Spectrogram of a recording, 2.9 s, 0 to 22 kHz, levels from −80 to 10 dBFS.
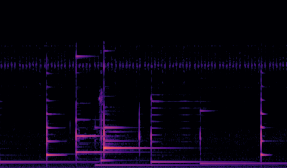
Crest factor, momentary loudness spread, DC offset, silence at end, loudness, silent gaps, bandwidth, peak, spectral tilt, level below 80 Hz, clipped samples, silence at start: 28 dB; 23 LU; under 0.1%; 0 s; -31 LUFS; none; 16.5 kHz; -8 dBFS; 1.5 dB/octave; -76 dBFS; under 0.1%; 0 s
